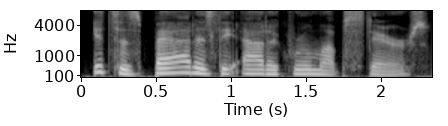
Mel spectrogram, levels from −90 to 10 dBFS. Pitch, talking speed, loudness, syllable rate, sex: 195 Hz, 230 wpm, -18 LUFS, 4.6 syllables/s, female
